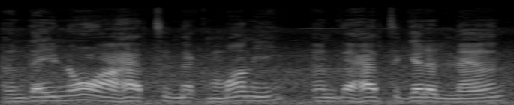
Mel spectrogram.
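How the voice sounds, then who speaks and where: A man's voice: fairly high pitch, fairly even intonation, normal speed, creaky, poor audio. A middle-aged man from Morocco with a Moroccan accent, talking in an agitated, rambling, repetitive way to a street camera. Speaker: street interviewee. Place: city street outdoors. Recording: outdoor street with loud traffic noise.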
